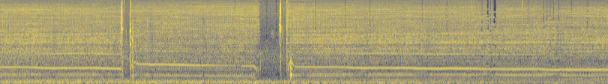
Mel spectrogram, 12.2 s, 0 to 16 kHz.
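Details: Flood-damaged 2023 Hyundai Palisade power seat after repairs: smooth, even motor hum with steady pitch through each movement, no grinding or stalling; seat motors healthy.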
